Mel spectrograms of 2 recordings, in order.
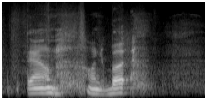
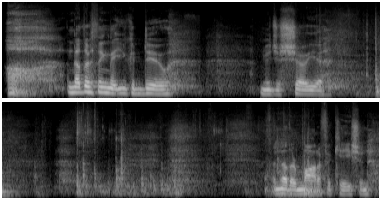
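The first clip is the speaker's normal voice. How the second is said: stuffy nose. Real, not acted. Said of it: "Oh, I'm so stuffy".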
